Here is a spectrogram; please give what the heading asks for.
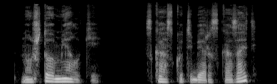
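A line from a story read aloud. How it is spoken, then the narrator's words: Father whispering. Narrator (Russian): шепнул отец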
